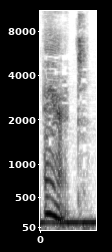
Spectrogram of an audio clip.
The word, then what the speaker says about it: ate: Eat 呢有一个过去式，读法有两个，一个是英音，一个是美音。英音呢读成 at， eat at，美音呢读成 ate， ate， A-T-E， ate， eat， ate，或者是 at 都可以。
